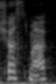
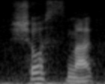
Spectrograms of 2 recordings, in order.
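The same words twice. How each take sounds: First: Quick, high "Shosmak"; said fast. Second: Said in the usual way. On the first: Shown as a demonstration. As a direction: run it together quickly at a raised pitch. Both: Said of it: "They say it fast".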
